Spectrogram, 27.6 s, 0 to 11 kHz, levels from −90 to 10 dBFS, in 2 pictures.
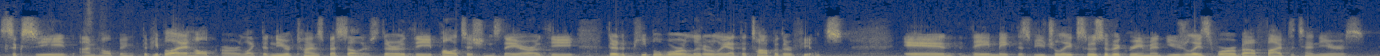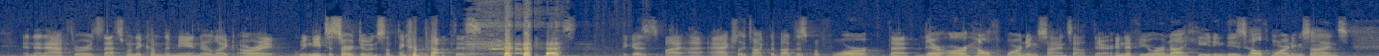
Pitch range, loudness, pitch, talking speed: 100-125 Hz, -24 LUFS, 110 Hz, 205 wpm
